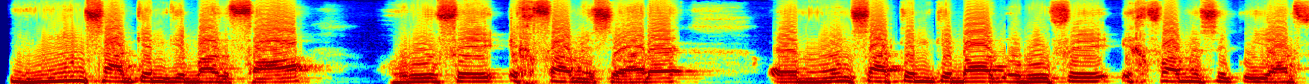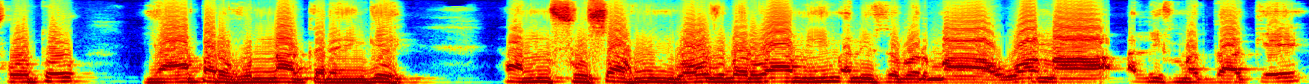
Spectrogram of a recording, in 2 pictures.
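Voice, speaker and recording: A man's voice: fairly high pitch, rough recording. Man with a Pakistani accent teaching recitation, stretching syllables. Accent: Pakistani Urdu. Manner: slow drawn-out syllables when reciting, brisk when explaining. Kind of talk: spelled-out recitation lesson.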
